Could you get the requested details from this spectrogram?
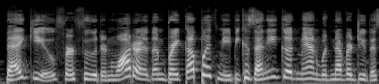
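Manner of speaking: loud retold angry rant; going off. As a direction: act out her heated outburst. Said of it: "So she goes off".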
